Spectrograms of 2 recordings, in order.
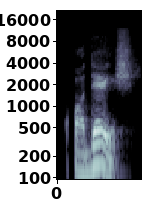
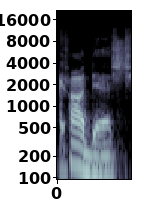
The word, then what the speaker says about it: Kadesh: a letter K called cadesh but it's really quades it's not it's not Kadesh it's quades that's the true um pronunciation that's the true letter it's a q not a k um the English and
